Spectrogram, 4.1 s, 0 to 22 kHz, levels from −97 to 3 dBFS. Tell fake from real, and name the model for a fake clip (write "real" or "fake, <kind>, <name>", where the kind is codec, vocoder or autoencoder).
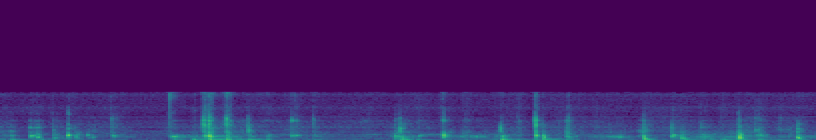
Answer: fake, codec, SNAC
